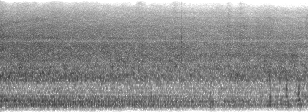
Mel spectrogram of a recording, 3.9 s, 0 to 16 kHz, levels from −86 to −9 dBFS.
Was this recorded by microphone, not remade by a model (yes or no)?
no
